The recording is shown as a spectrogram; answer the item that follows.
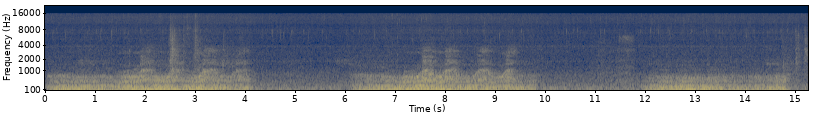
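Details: A dog growling at raccoons gives three sustained deep, throaty bouts of about four seconds each, low and grating with brief harsher edges, separated by quiet gaps; dog.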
